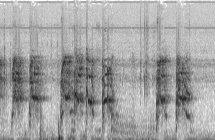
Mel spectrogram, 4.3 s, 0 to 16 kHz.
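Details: Frantic barking from Maggie, a 21-week-old Yorkshire Terrier puppy apparently scared of the camera: a rapid string of high, bright yaps, some doubled, about one every half second, then a short lull and two more.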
